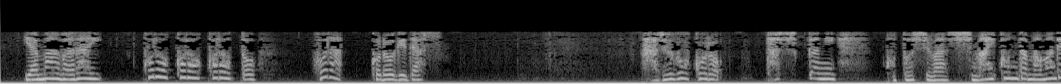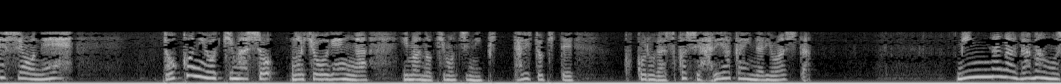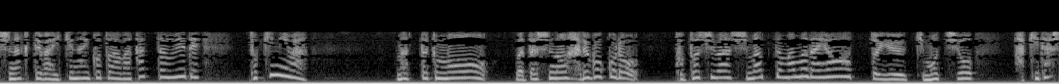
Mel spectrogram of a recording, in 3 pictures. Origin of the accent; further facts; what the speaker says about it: Sapporo, Hokkaido, Japan; 6月のこの時期になると、私のふるさと北海道札幌の初夏の風景を思い出します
